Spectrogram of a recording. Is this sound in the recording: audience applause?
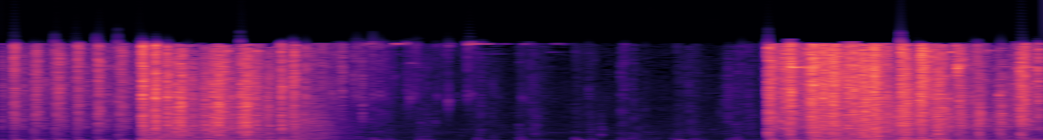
no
